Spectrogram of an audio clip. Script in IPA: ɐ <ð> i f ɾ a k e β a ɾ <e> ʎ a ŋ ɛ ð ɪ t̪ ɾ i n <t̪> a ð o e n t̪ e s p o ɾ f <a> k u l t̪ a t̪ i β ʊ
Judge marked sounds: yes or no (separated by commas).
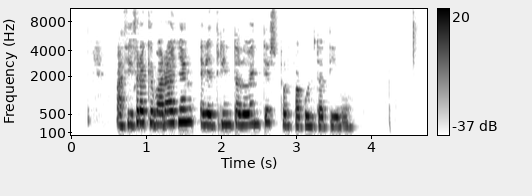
no, no, yes, yes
